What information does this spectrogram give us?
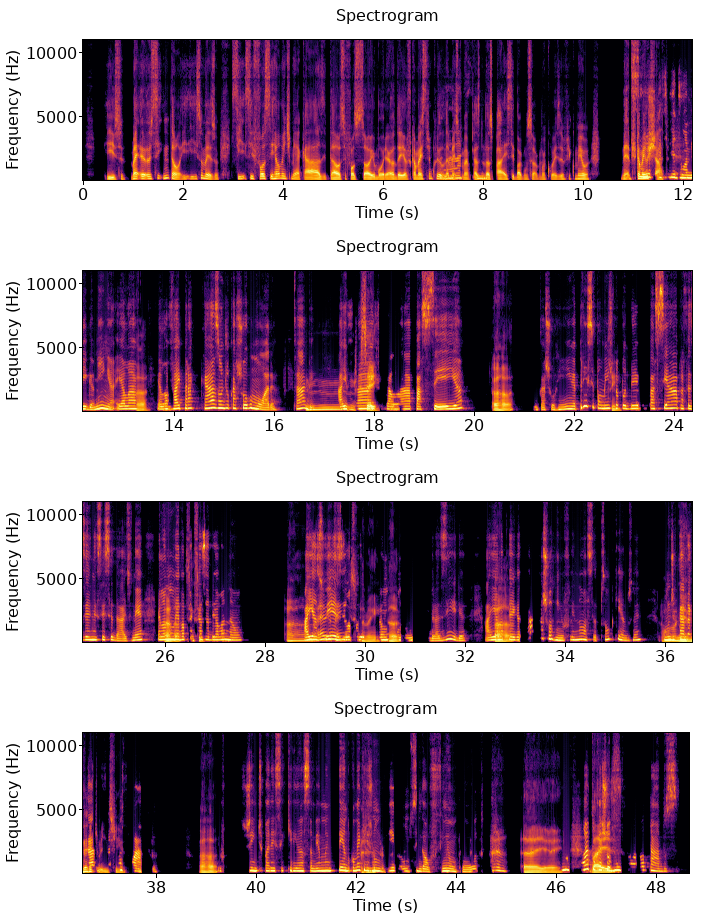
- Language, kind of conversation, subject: Portuguese, unstructured, Qual é a sua opinião sobre adotar animais em vez de comprar?
- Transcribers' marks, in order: distorted speech; static; tapping; drawn out: "Hum"; other noise; laugh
